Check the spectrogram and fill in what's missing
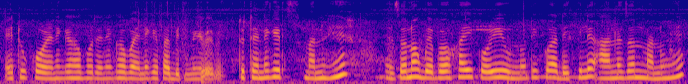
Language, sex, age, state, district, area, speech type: Assamese, female, 45-60, Assam, Dibrugarh, rural, spontaneous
